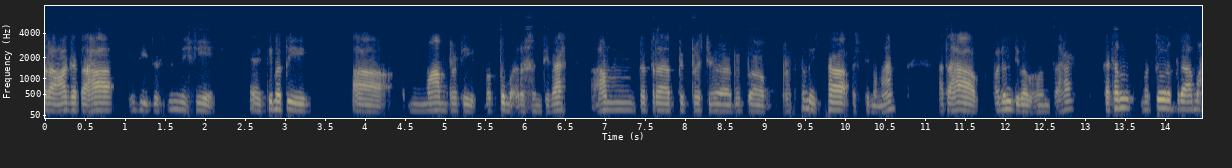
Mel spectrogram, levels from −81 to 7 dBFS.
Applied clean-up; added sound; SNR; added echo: neural mask model DeepFilterNet 3.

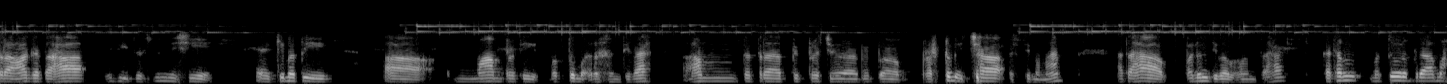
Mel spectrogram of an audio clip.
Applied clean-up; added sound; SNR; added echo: none; Bell; 12 dB; none.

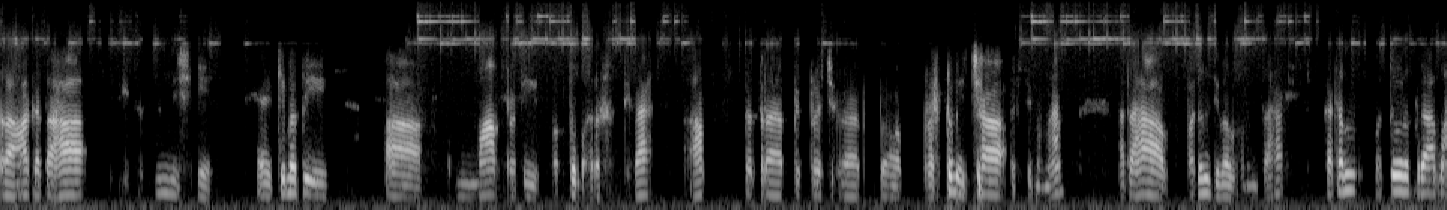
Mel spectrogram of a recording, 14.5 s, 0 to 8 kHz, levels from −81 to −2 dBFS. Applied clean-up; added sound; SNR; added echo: neural diffusion model UNIVERSE++.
